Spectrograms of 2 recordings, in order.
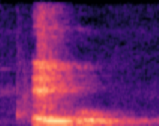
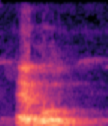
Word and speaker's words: able: Dear viewers, এইবল, এইবল, এইবল সক্ষম, সমর্থ, adjective. কিন্তু আমরা বাংলাদেশে উচ্চারণটা কিভাবে পড়ে থাকি দেখবেন, ম্যাক্সিমাম স্টুডেন্টস এটা উচ্চারণ করে থাকে এবল, এবল, এবল।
